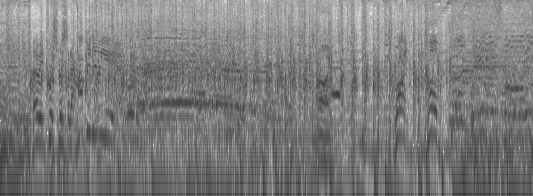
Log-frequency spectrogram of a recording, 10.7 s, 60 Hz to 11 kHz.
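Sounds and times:
speech: 0:00.6 - 0:03.3, 0:06.4 - 0:06.9, 0:07.9 - 0:10.6
audience applause: 0:00.6 - 0:09.7
crowd cheering: 0:01.5 - 0:09.8.

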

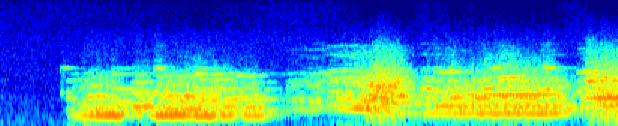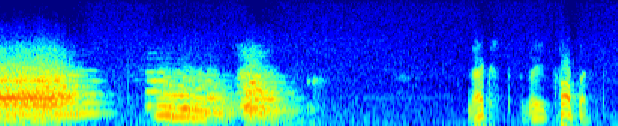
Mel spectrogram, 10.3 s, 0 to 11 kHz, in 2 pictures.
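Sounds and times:
flutes and clarinets playing a melody: 0:00.5 - 0:07.8
speech: 0:09.2 - 0:10.2.

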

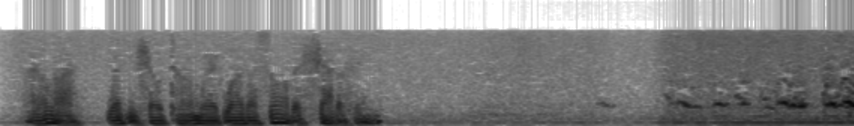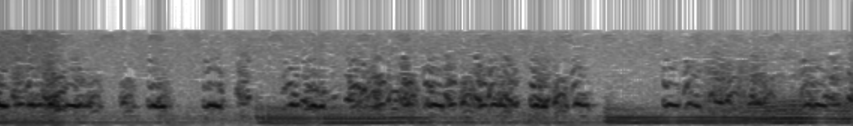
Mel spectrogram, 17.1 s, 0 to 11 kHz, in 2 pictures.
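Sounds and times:
speech: 0:01.3 - 0:04.0
dogs barking: 0:06.0 - 0:17.0.

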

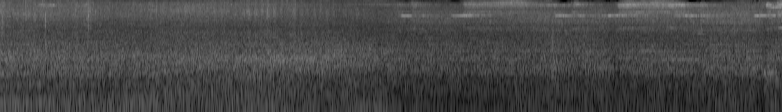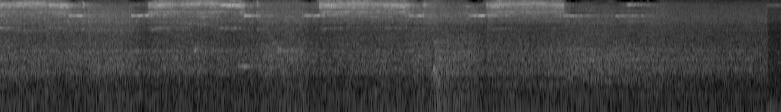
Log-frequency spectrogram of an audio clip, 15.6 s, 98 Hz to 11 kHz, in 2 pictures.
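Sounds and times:
Cutlass Supreme car engine and tires driving into an underground parking garage: 0:00.0 - 0:15.6
faint high-pitched squeals: 0:04.0 - 0:14.5.

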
